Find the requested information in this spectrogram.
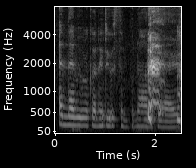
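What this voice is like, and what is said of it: Weird transatlantic accent. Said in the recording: “Like weird transatlantic accent”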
